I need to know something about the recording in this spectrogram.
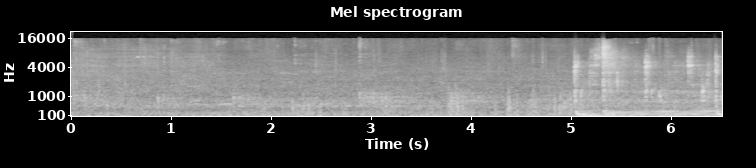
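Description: Open-air festival ground with distant crowd chatter, then about five seconds in, loud music suddenly starts from the stage sound system, with heavy bass notes and cymbal hits.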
